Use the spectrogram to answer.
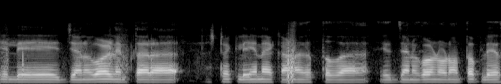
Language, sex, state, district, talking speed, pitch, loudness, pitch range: Kannada, male, Karnataka, Gulbarga, 145 wpm, 115 Hz, -18 LUFS, 110-115 Hz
